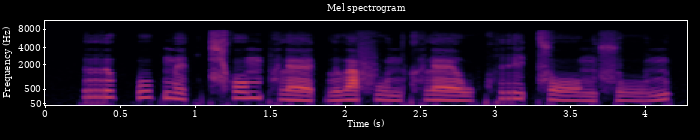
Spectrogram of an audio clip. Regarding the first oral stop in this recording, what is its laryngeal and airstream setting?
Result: plain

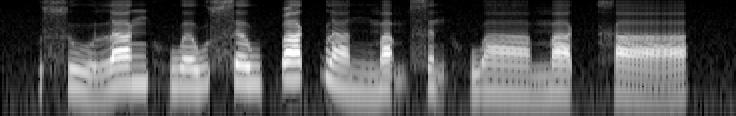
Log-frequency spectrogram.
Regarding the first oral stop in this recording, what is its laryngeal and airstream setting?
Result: implosive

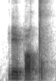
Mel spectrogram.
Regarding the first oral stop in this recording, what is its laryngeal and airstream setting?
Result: plain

